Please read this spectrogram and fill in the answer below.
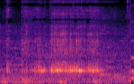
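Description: Background music, with a woman's short 'oh' about half a second in.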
